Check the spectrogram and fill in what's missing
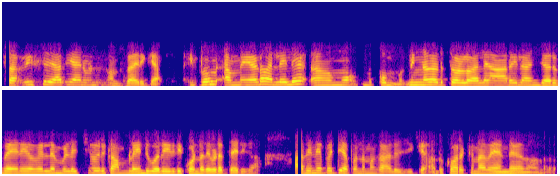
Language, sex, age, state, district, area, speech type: Malayalam, female, 18-30, Kerala, Kottayam, rural, conversation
